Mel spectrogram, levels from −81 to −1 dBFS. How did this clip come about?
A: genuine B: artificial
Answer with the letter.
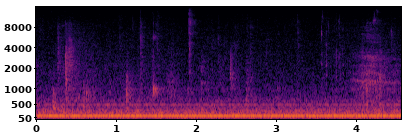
A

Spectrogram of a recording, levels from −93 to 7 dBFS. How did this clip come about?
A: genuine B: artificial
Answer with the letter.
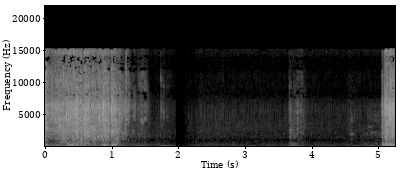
B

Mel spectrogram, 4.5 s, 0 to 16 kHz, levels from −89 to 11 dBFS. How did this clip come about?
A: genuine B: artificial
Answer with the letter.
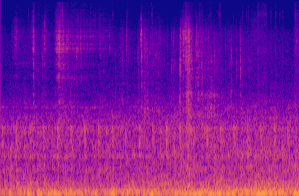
A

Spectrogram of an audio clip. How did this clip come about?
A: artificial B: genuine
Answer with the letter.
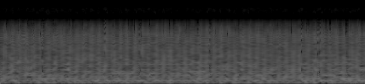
A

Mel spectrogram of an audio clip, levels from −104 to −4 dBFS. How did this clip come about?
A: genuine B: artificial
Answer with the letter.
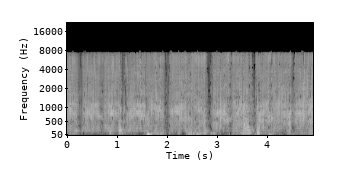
B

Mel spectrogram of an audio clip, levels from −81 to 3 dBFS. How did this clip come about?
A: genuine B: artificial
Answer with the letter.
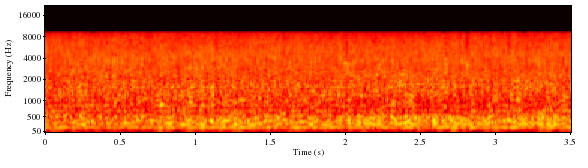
B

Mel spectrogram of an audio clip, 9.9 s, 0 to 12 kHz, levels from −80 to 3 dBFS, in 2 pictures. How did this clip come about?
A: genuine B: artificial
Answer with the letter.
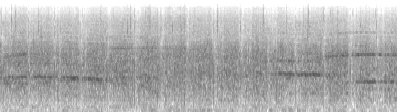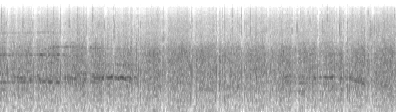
B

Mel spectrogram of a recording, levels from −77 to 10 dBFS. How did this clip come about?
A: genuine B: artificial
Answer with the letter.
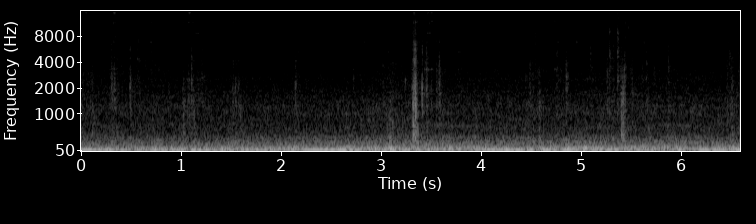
B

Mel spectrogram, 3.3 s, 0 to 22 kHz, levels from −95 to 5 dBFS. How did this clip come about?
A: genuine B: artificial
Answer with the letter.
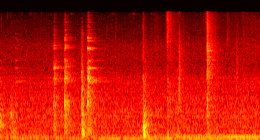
A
